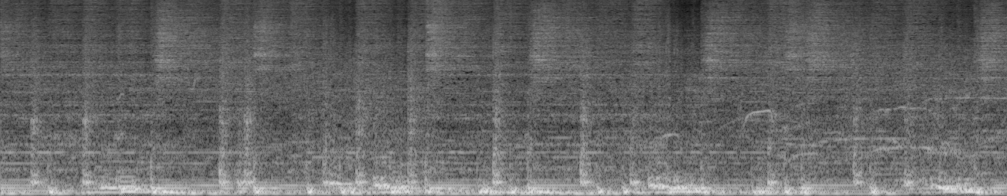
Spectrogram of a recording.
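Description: Live band music played loud through a stage PA: a drum kit keeping a steady beat over bass guitar, with a melody line coming in during the second half.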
